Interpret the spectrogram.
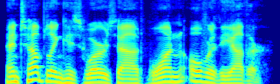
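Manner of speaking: usual speaking voice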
